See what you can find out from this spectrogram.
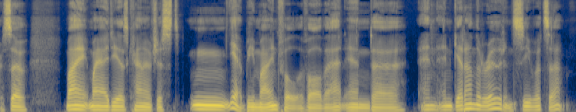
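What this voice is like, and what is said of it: Southern American accent. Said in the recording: “Your southern accent is so amazing.”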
